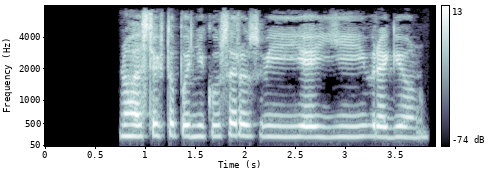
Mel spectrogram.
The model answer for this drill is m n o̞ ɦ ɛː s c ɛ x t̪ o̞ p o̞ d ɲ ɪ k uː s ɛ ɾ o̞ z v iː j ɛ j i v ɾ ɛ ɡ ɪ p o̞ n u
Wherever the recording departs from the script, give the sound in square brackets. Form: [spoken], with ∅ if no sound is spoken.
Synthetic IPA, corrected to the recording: m n o̞ ɦ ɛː s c ɛ x t̪ o̞ p o̞ d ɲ ɪ k uː s ɛ ɾ o̞ z v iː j ɛ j i v ɾ ɛ ɡ ɪ [∅] o̞ n u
